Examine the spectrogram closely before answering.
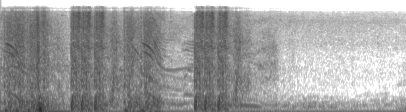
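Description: A rifle fires several loud shots that ring out.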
